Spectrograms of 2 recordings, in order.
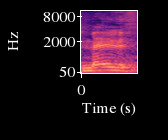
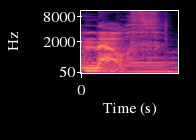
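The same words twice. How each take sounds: First: The vowel is Scottish, placed at the front. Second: The vowel is non-Scottish, not placed forward. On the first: The speaker calls it right. "very here in the front of the mouth" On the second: The speaker calls it wrong. "not mouth"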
